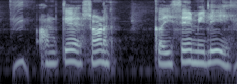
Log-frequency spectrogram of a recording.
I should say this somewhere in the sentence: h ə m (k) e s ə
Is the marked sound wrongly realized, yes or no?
no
